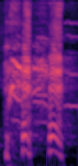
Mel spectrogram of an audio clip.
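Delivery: shrill mock laugh, very high; high squeaky laugh imitation. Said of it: "That must be that noise he makes".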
